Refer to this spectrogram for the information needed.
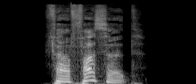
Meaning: second-person plural subjunctive I of verfassen
- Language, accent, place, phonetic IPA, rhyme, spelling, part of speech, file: German, Germany, Berlin, [fɛɐ̯ˈfasət], -asət, verfasset, verb, De-verfasset.ogg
